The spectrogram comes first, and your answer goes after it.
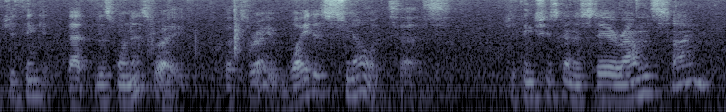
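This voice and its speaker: A man's voice: fairly high pitch, sing-song, fairly quick. A man reading a picture book aloud to a young child, explaining and asking simple questions as he goes. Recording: distant mic, clear background noise.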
